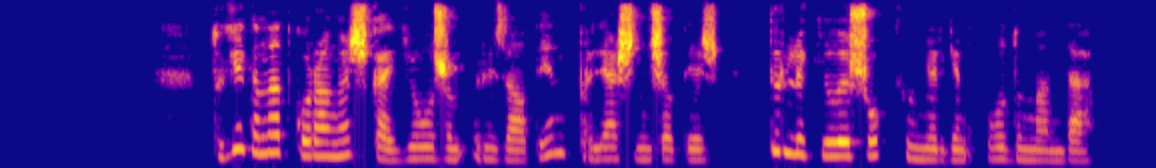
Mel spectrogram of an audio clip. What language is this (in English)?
Mari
